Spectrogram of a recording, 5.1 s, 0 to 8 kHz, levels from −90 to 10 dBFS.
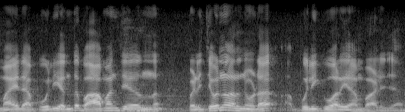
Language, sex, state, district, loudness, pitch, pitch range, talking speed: Malayalam, male, Kerala, Kasaragod, -18 LUFS, 120 Hz, 100-125 Hz, 105 wpm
